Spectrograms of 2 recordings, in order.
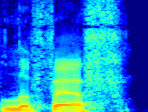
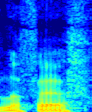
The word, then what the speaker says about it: Lefevre: Is that right, Lefevre? Lefevre, yeah. Okay. Yeah. I'm always like terrified I'm going to say somebody's name wrong, and I've done it before.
